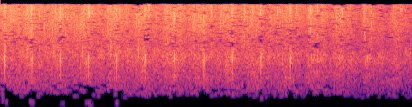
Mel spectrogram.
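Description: A crowd applauds steadily, a dense wash of clapping with a few sharp low thumps near the start, holding at moderate loudness and easing slightly toward the end.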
